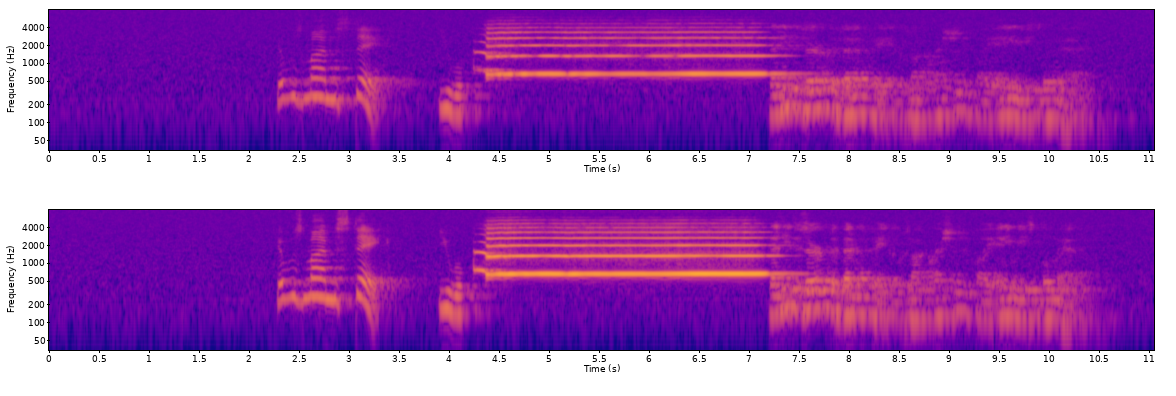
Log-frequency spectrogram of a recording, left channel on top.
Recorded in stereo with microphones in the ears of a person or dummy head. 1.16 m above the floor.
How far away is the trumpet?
About 0.9 m.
